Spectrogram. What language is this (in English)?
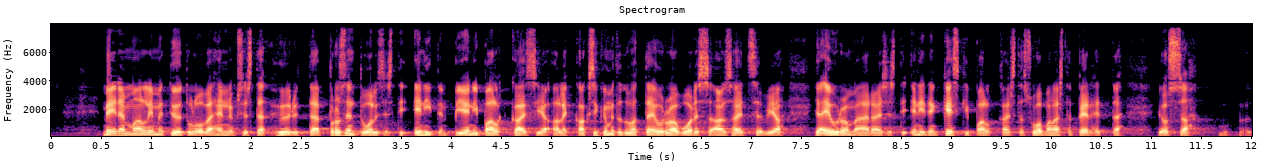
Finnish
